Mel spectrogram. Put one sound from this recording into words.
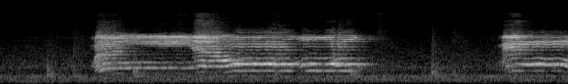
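A recitation plays through a small loudspeaker.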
